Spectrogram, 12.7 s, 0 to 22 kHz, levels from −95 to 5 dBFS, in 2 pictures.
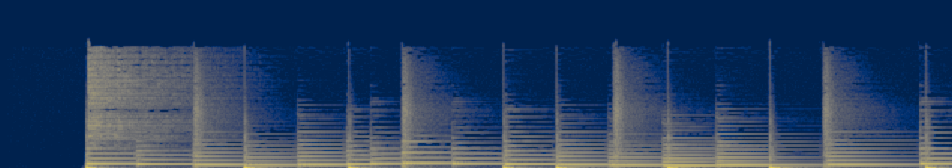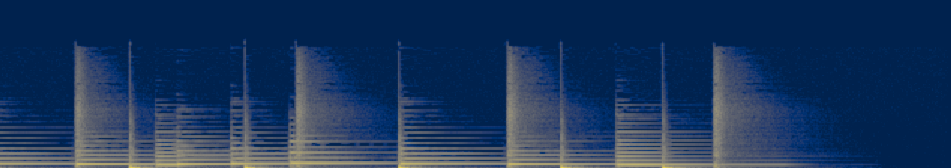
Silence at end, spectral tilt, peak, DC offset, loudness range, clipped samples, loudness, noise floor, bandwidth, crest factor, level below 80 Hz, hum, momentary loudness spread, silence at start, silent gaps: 1.1 s; -6 dB/octave; 0 dBFS; under 0.1%; 2 LU; under 0.1%; -21 LUFS; -81 dBFS; 16.5 kHz; 20 dB; -28 dBFS; none; 9 LU; 0.55 s; none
